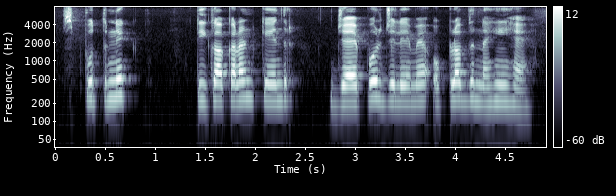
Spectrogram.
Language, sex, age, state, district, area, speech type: Hindi, female, 30-45, Madhya Pradesh, Gwalior, urban, read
